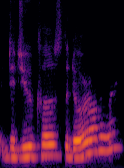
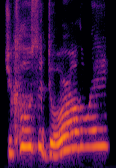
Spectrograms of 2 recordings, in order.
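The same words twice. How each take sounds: First: The question sounds calm and gentle. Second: The question sounds harsh and attacking. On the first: The speaker is simply asking without hostility. The speaker calls it right. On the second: The speaker is hostile toward the listener. The speaker calls it wrong.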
